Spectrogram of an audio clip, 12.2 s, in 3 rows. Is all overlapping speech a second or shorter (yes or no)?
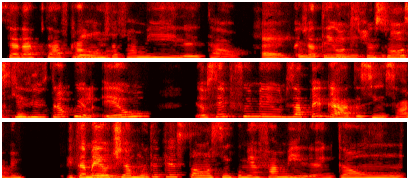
no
